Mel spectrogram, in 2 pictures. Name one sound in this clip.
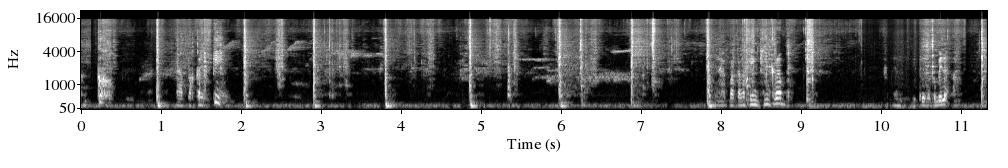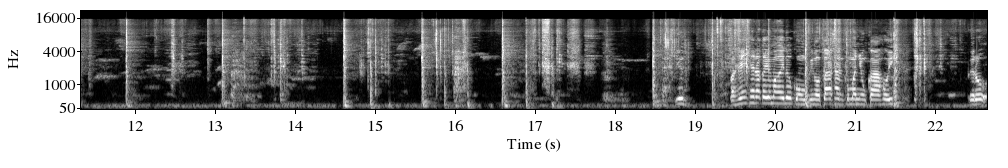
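A bush knife chops into wet mud and roots with dull thuds.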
